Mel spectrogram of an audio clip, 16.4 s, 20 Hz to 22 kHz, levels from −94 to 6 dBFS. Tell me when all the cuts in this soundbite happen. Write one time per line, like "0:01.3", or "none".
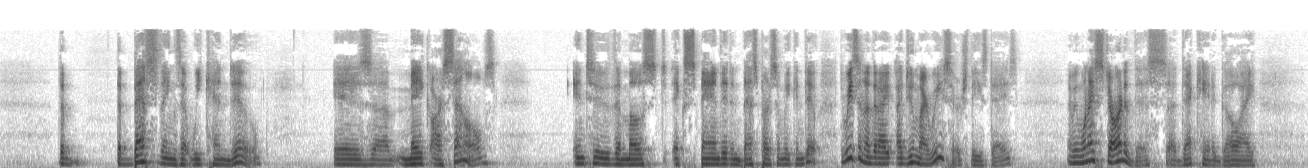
0:06.2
